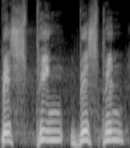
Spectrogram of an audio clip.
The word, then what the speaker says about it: Bisping: Because is your name Bisping, or Bispin, or Bisping? Can you read? But they don't say the G.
